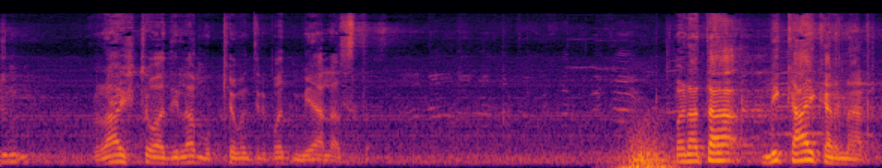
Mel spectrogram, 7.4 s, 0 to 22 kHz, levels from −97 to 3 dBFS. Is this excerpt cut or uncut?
cut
